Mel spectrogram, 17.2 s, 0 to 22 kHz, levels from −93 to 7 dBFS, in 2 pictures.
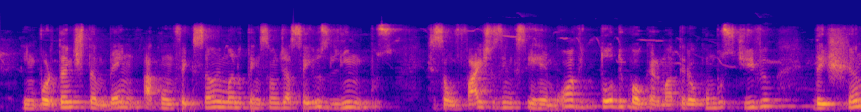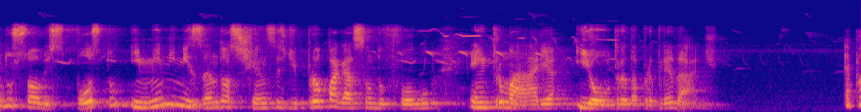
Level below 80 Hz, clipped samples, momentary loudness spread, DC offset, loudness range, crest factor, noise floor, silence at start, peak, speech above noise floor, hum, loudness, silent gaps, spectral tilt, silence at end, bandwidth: -66 dBFS; under 0.1%; 8 LU; under 0.1%; 3 LU; 18 dB; -69 dBFS; 0 s; -6 dBFS; 46 dB; none; -24 LUFS; none; -3.5 dB/octave; 0 s; 9.4 kHz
